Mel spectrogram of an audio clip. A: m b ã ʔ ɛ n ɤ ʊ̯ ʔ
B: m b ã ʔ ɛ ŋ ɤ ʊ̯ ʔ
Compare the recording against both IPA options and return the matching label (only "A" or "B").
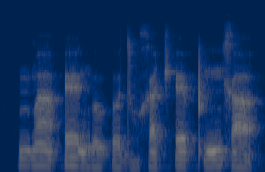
B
